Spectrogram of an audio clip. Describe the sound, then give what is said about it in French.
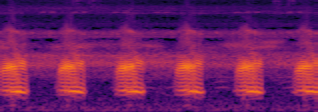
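A male tree frog gives a hoarse, rasping mating call in the breeding season, calling from high in the trees at night; six evenly spaced croaks repeating about twice per second, fairly loud with no voices. “À la saison des amours, les messieurs lancent du haut des arbres leurs appels rauques dans la nuit.”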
